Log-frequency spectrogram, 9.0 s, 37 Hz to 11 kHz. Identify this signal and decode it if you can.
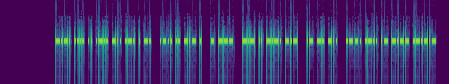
Morse code, heard as a keyed tone, about 46 wpm, 700 Hz. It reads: CHILDREN LIKE TO KICK AND PLAY.
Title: Sentences from Top 1300 Words 45wpm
